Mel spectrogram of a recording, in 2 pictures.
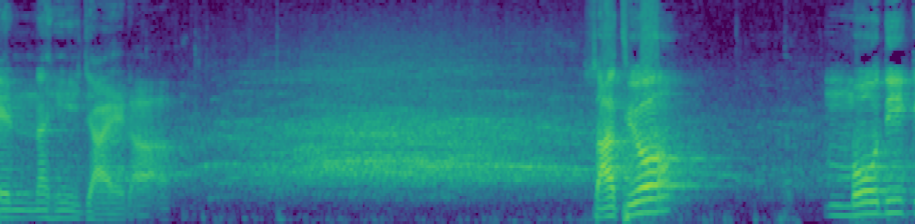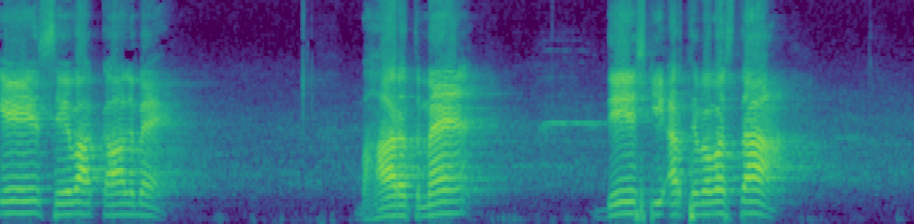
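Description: An elderly man speaks forcefully through a microphone and loudspeakers.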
